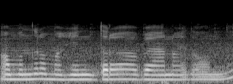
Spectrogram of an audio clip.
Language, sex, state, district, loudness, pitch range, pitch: Telugu, female, Andhra Pradesh, Srikakulam, -14 LUFS, 225-235 Hz, 230 Hz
